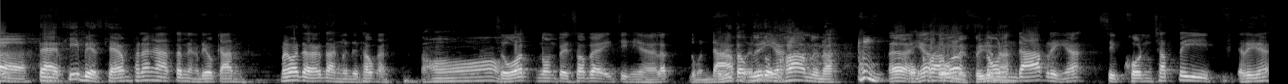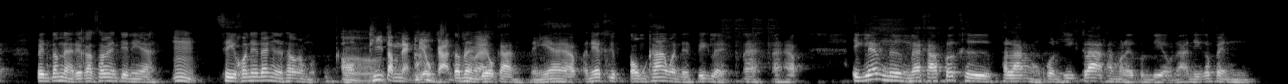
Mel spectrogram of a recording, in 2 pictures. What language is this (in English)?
Thai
